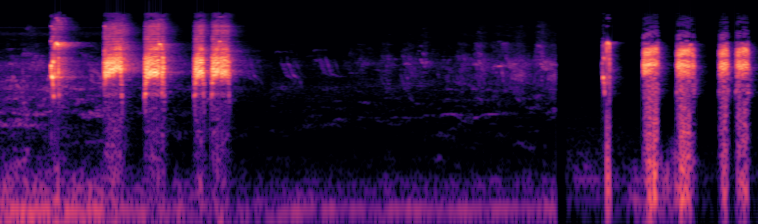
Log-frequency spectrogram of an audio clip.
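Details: Black francolin calling in the morning: two harsh, grating phrases of four to five rasping notes each, about five seconds apart, with quiet gaps between.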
